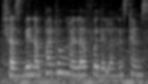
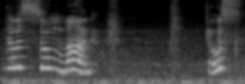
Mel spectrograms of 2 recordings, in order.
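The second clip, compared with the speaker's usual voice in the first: tearful anger; 5 semitones higher, 4 dB louder than usual. Real, not acted. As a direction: voice rising high and loud, near tears, angry at her lost sister. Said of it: "sorry guys".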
